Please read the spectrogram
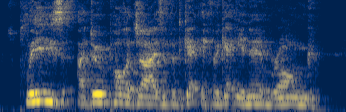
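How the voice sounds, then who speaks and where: There is audible room echo in this clip. A man talks at a moderate pace. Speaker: food vlogger. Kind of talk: casual vlog chat. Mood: cheerful, grateful. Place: kitchen. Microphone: camera far.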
